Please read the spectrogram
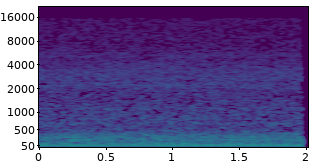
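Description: Near silence: faint hiss and low hum of the voice-chat recording, no other sound.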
